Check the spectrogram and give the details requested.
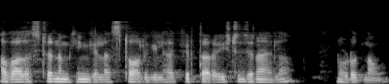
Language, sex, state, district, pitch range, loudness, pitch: Kannada, male, Karnataka, Belgaum, 110-125 Hz, -18 LUFS, 120 Hz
